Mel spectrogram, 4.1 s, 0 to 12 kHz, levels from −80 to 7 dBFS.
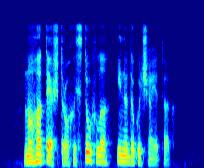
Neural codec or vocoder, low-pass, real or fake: codec, 16 kHz, 1 kbps, X-Codec, WavLM features, trained on Multilingual LibriSpeech; 7.2 kHz; fake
